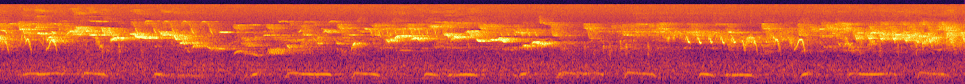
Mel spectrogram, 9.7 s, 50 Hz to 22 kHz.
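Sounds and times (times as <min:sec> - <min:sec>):
bird cooing in a summer morning dawn chorus: 0:00.2 - 0:09.6.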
